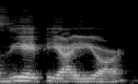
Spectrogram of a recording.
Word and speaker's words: Zapier: know and it's it's it's spelled z-a-p-i-e-r um it's a zapier like if you want to be happier and what makes it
